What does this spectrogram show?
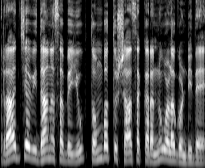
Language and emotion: Kannada, neutral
